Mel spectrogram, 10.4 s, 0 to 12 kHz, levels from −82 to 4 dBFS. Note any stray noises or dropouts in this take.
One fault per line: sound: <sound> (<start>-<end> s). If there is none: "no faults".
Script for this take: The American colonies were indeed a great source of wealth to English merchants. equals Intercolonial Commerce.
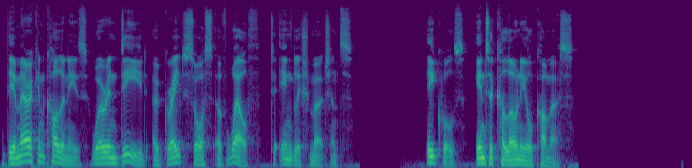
no faults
